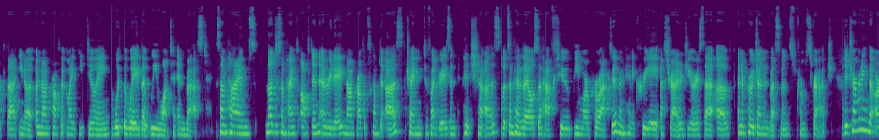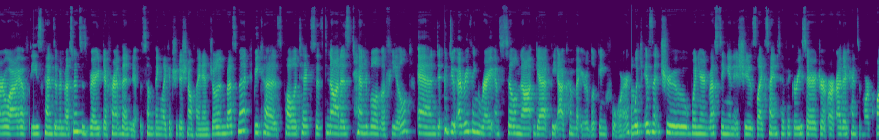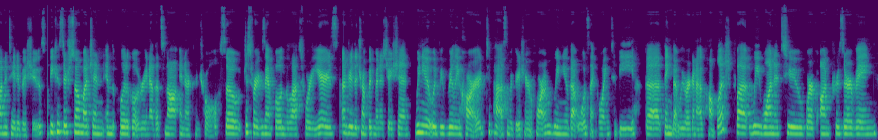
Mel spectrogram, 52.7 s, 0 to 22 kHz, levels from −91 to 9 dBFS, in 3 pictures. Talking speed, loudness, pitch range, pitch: 205 wpm, -17 LUFS, 175-200 Hz, 185 Hz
